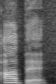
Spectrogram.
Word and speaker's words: Abe: House my name is Abbe but in the United States some people mistakenly pronounce my name as ape but that is not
